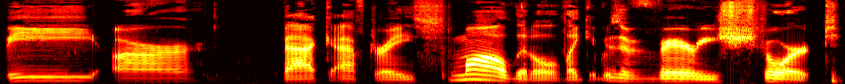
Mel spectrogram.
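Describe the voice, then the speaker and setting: A man's voice: medium pitch, lively intonation, takes it slowly, a bit bright, clean tone, no room sound. A man hosting a casual podcast, rambling and joking with his co-host, often restarting his sentences.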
